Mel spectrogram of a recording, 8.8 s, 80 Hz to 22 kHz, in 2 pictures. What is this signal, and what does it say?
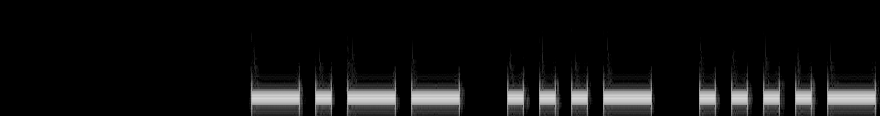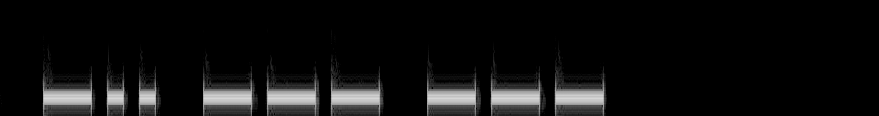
Morse code, heard as a keyed tone, about 16 wpm, 700 Hz. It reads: YV4DOO
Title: DXCC-100 Call Signs - 6 Characters - Repeated 3x - 15wpm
